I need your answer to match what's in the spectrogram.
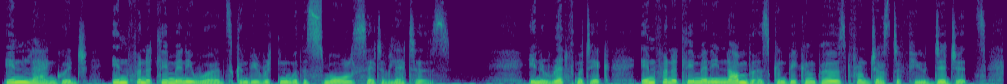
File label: moderate female voice, hearing loss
